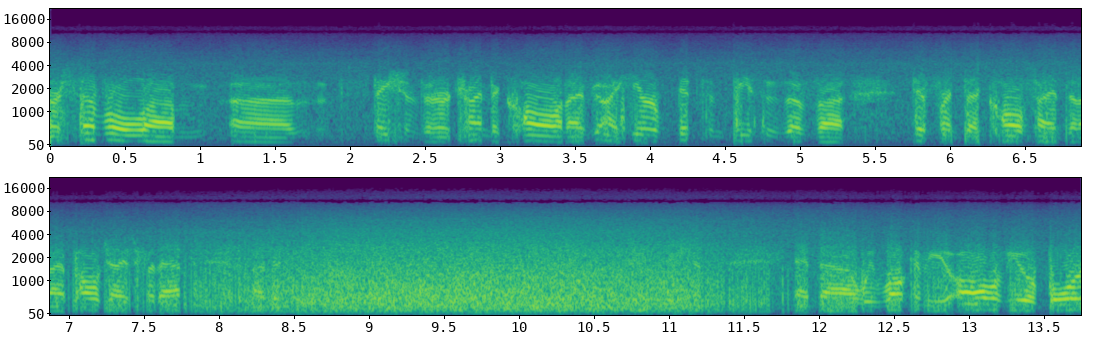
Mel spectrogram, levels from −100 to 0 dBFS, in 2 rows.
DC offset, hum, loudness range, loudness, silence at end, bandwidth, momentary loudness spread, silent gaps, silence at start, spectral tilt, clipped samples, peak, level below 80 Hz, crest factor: under 0.1%; none; 3 LU; -18 LUFS; 0 s; 10.5 kHz; 9 LU; none; 0 s; -4.5 dB/octave; under 0.1%; -4 dBFS; -58 dBFS; 14 dB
